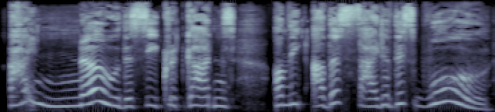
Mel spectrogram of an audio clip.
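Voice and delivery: put-on high, excited girl's thought. A narrator's reading. Mary realises where the secret garden is, excitedly. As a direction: think aloud with high-pitched excitement. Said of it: "she thought excitedly".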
